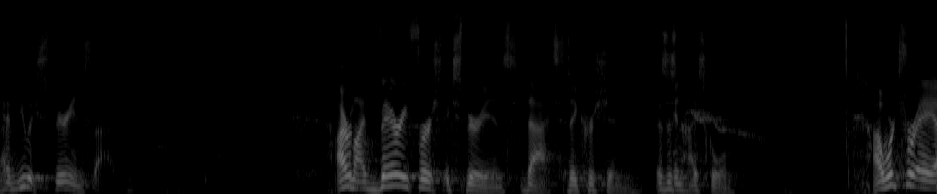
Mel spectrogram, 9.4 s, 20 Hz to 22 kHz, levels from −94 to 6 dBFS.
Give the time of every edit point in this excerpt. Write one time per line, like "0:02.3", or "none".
0:03.5
0:05.2
0:05.7
0:06.7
